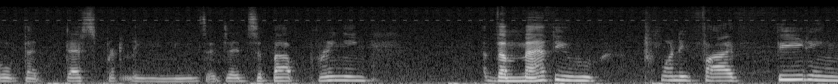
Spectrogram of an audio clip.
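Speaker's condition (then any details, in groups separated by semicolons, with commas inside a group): Cerebral palsy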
